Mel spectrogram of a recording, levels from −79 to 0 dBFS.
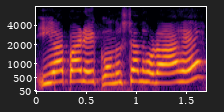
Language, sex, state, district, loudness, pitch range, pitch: Hindi, female, Uttar Pradesh, Etah, -15 LUFS, 330-380 Hz, 360 Hz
